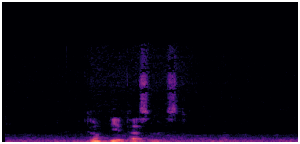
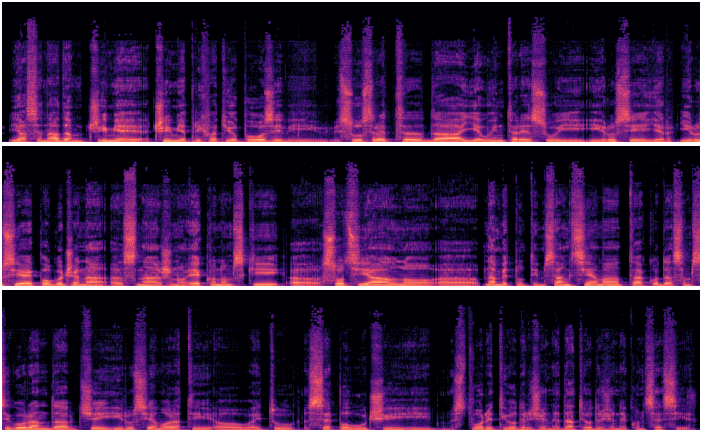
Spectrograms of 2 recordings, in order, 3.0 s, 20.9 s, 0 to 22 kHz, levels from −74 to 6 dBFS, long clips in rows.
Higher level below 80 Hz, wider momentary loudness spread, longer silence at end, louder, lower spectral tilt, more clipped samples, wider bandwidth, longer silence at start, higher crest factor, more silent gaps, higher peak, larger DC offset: second, -60 dBFS vs -42 dBFS; first, 23 LU vs 9 LU; about the same, 0 s vs 0.05 s; second, -27 LUFS vs -18 LUFS; first, -6.5 dB/octave vs -4 dB/octave; neither; second, 15.5 kHz vs over 20 kHz; about the same, 0.05 s vs 0.05 s; about the same, 20 dB vs 18 dB; neither; second, -10 dBFS vs 0 dBFS; neither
